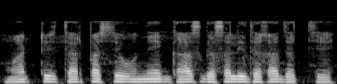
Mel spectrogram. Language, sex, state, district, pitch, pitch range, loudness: Bengali, male, Assam, Hailakandi, 125 Hz, 115-130 Hz, -16 LUFS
